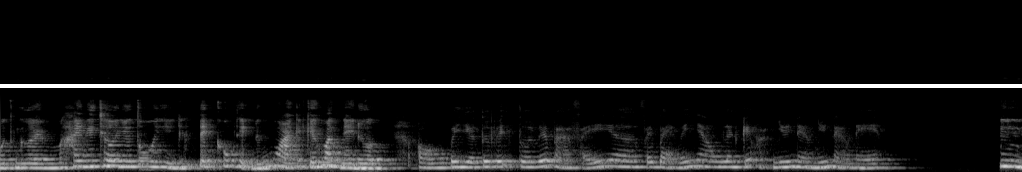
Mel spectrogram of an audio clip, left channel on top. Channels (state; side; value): silent; left; 60 dB below the other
